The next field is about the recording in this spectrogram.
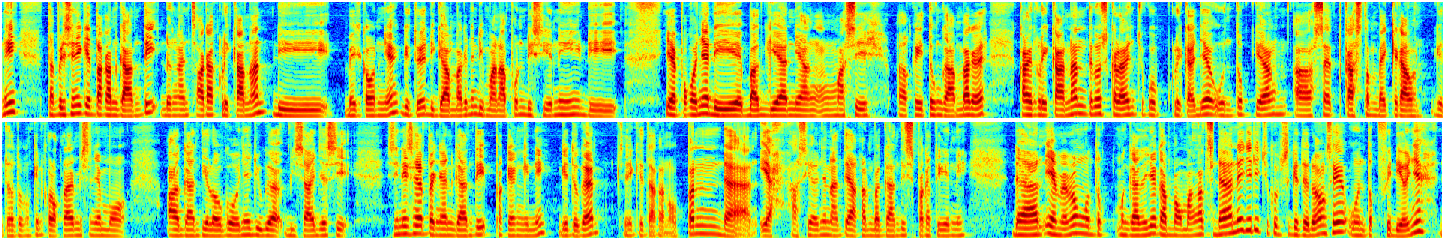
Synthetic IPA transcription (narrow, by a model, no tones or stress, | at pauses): nit̪ap̬idisinik̬it̪aːkanɡant̪idəŋant͡ʃaɾakəlikanandibaikɾaunɲaɡit̪ujadiɡambarɲadimanapʊndisinidijapokoɲadibaɡianjaŋmasɪhəkəit̪ʊŋɡambarjakalijaŋkəlikanant̪əɾʊskaliaŋt͡ʃukʊp̚kəlikad͡ʒaunt̪ʊkjaŋʔəsɛt̪̚kast̪əmbaikɾaunɡit̪uat̪amuŋkɪnkalokalianmisalɲamoəɡant̪iloɡoɲad͡ʒuɡabisaːd͡ʒasɪhisinis̬ajapəŋɛnɡant̪ipakejaŋiniɡit̪̬ukandisinikit̪a̰a̰ka̰nʔo̰pənda̰njahasilɲanant̪iakanbərɡant̪isə̥pərt̪iːnidanjamemaŋunt̪ʊk̚məŋɡant̪iɲaɡampaŋmaŋət̪̚sədanjad͡ʒadit͡ʃukʊp̚sək̬it̪udoaŋsajaʔunt̪ʊk̚fideoɲa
